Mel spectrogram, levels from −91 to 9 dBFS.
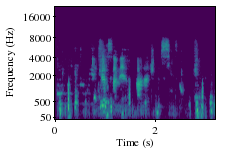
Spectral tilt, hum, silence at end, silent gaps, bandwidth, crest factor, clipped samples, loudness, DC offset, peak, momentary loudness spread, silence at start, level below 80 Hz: -4 dB/octave; none; 0 s; none; 8.2 kHz; 26 dB; under 0.1%; -35 LUFS; under 0.1%; -8 dBFS; 11 LU; 0.05 s; -62 dBFS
